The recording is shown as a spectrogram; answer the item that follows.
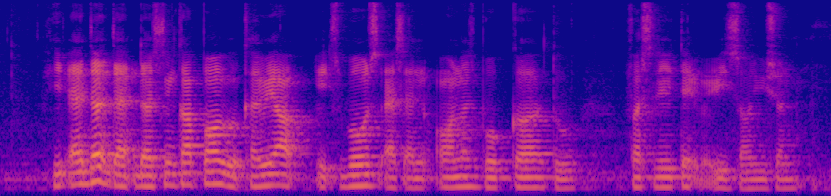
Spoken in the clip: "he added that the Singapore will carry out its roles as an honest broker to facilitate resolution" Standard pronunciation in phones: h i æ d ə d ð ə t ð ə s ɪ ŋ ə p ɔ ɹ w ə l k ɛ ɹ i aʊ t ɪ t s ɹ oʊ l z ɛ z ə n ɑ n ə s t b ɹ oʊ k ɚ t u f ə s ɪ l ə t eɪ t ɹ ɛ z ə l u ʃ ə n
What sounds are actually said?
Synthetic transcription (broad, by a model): h i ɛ d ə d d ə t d ə s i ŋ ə p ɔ w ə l k ɛ ɹ i aʊ t ɪ t s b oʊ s ɛ s ə n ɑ n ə s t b oʊ k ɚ t u f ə s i l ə t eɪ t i s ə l u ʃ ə n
